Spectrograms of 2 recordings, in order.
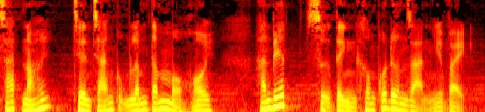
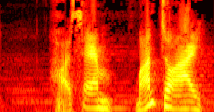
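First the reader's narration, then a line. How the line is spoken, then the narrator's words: Furious trembling shout. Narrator (Vietnamese): Cục trưởng phân cục giận đến phát run lên, hét lớn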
